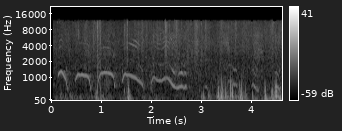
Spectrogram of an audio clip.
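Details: Laizhou Hong, a red dog breed, from a litter of nine puppies born in Europe; high thin whines that bend up and down, repeated about every half second, then rustling, thumping handling noise and low murmurs.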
